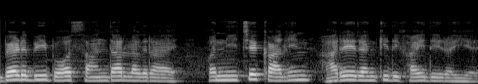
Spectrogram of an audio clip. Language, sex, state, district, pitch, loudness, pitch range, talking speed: Hindi, female, Bihar, East Champaran, 185 Hz, -20 LUFS, 170-200 Hz, 225 wpm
